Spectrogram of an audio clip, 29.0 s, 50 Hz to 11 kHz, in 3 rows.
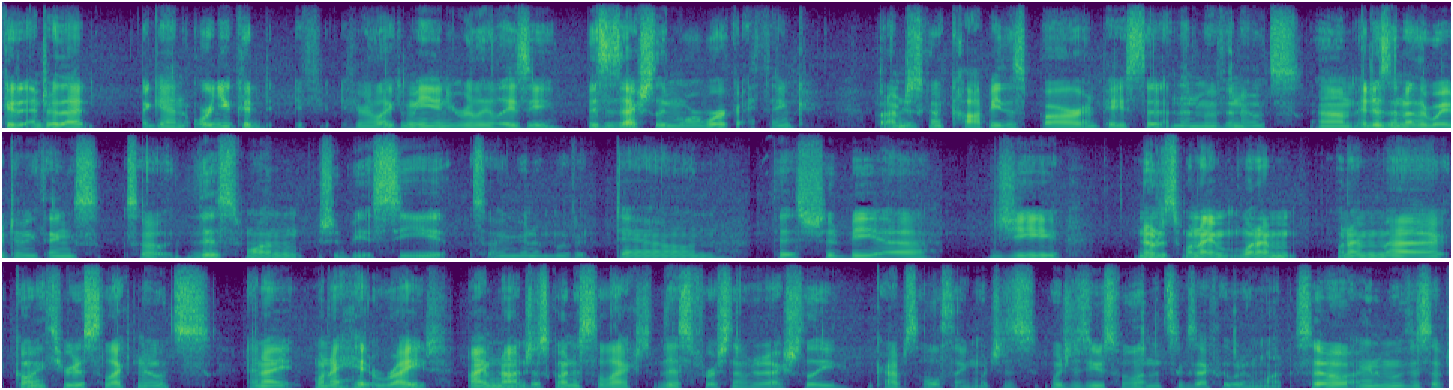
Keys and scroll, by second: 2.1 Escape, 5.5 super+c, 8.1 super+v, 13.2 alt+Down, 13.4 alt+Down, 14.6 Right, 17.5 Left, 17.9-18.4 Left, 18.4 Right, 19.8 Left, 24.7 Right, 28.8 alt+Up.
